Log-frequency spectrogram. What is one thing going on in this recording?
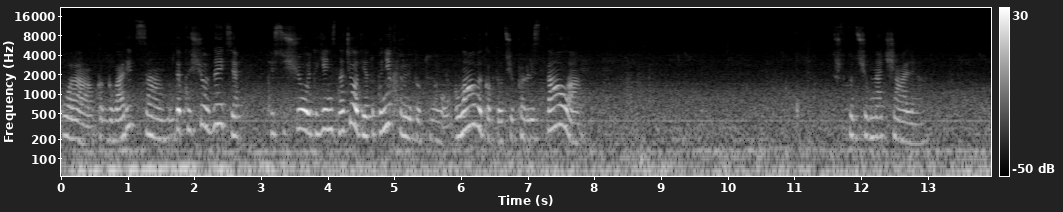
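A woman reads aloud calmly, close by.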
